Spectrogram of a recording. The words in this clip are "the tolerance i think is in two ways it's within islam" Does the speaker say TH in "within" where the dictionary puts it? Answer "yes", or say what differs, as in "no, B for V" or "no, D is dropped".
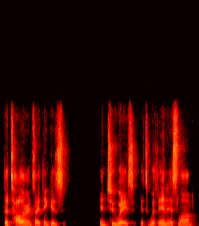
yes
